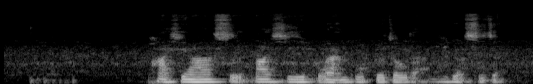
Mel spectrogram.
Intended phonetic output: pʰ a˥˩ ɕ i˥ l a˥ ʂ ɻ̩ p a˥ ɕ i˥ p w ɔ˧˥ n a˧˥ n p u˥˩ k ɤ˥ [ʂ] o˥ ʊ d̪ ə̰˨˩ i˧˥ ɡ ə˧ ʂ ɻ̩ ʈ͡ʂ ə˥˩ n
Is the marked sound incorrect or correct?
incorrect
